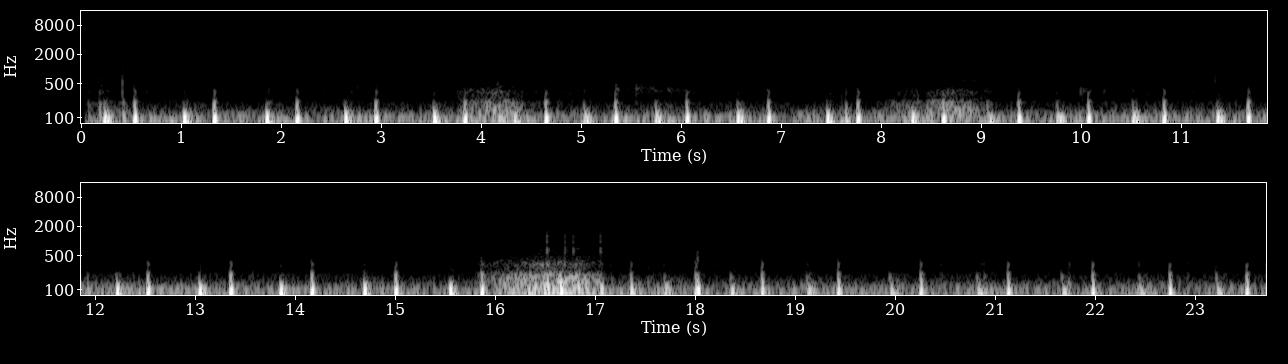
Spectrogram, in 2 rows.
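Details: Adult male's normal heart sounds, self-auscultated with a stethoscope bell at the mitral area (apex) while lying on his side: steady, regular low thumps at about 73 a minute, with a few brief rustling noises.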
